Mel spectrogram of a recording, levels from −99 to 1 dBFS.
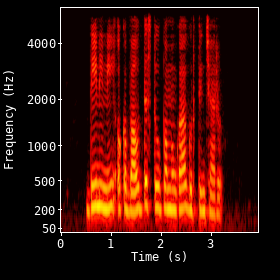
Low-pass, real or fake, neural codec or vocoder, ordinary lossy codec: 5.4 kHz; real; none; AAC, 32 kbps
